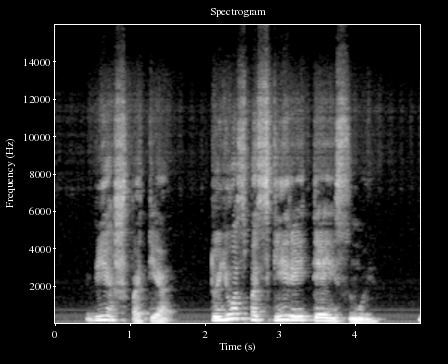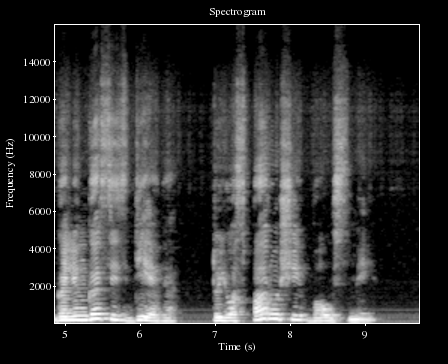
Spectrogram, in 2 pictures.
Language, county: Lithuanian, Kaunas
